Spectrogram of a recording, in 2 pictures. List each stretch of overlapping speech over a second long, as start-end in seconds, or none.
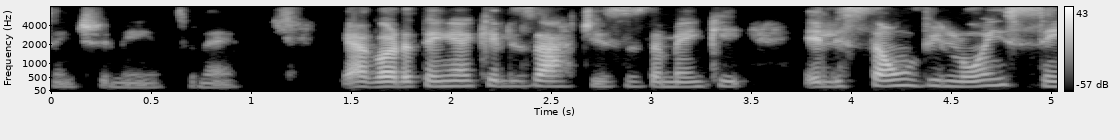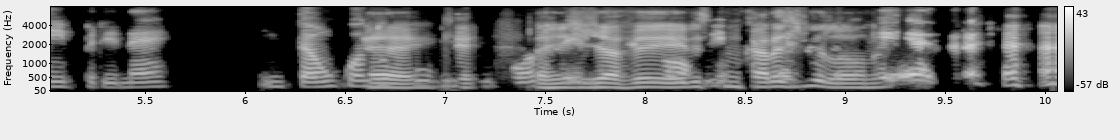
6.6-9.0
